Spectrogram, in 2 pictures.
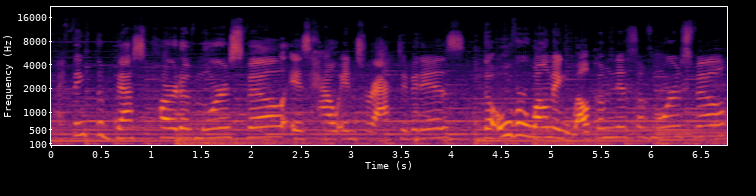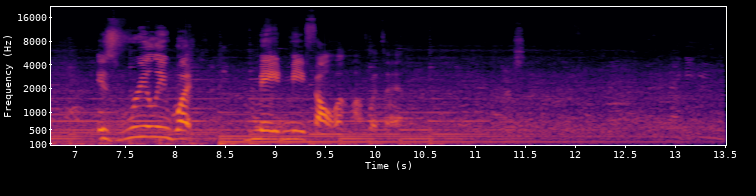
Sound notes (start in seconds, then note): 10.5 crowd murmuring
